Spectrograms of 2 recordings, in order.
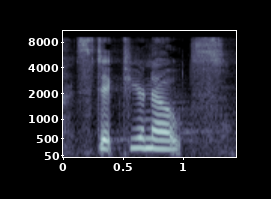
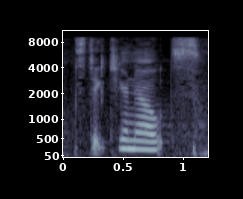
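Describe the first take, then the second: First: Soft self-reminder under the breath; muttered to self. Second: Fading almost to nothing, much softer; barely audible mutter. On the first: Preacher scolding herself to stick to her notes, muttered. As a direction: tell yourself quietly to stay on track. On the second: Preacher repeating her self-reminder, nearly inaudible. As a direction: repeat it to yourself almost silently. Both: Real, not acted.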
